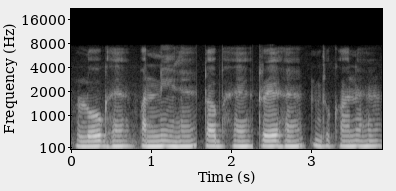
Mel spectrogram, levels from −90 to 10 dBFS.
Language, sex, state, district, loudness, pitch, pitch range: Hindi, male, Chhattisgarh, Raigarh, -15 LUFS, 145 Hz, 140-145 Hz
